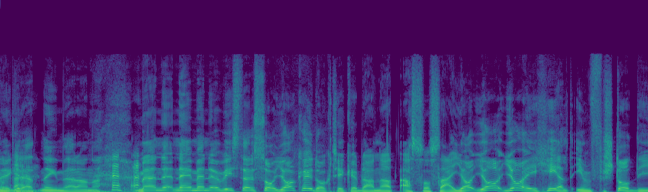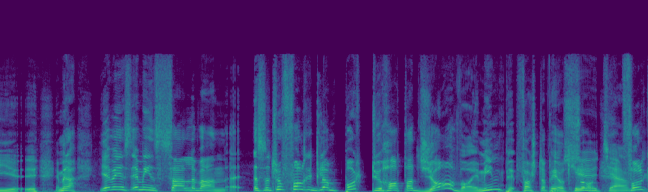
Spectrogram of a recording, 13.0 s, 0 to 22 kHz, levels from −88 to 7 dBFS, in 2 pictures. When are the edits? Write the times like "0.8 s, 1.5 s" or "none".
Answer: 4.0 s, 7.4 s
